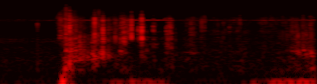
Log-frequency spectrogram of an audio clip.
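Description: Plastic soft-bait packages crinkling and crackling as they are handled, a run of sharp crackles and clicks starting about half a second in.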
